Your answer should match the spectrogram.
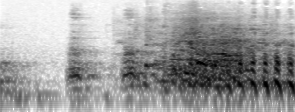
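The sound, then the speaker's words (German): A person, asked to give their best dog bark, gives a loud, gravelly impression of a barking dog: a short yelp followed by rough, growling barks that break into rhythmic bursts, with laughter mixed in. “du müsstest äh, einen Hund für uns machen. Du müsstest uns dein bestes Bellen geben”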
